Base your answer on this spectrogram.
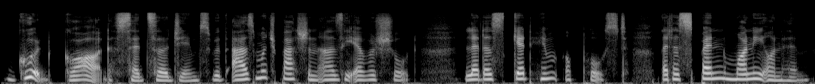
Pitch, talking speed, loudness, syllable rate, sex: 220 Hz, 185 wpm, -20 LUFS, 4.5 syllables/s, female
